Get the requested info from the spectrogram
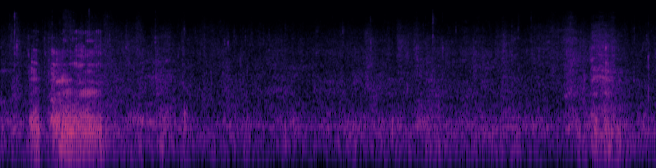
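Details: Pig letting out one rough, throaty burst near the start, followed by several seconds of quiet background hiss with only faint stirrings.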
